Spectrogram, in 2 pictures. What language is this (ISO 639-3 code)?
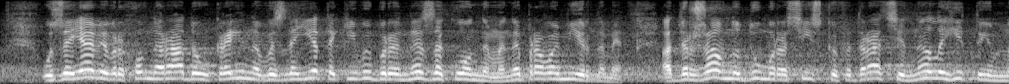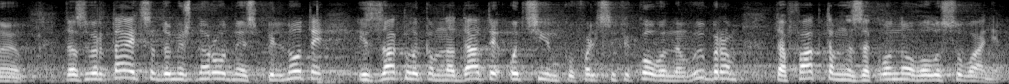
ukr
